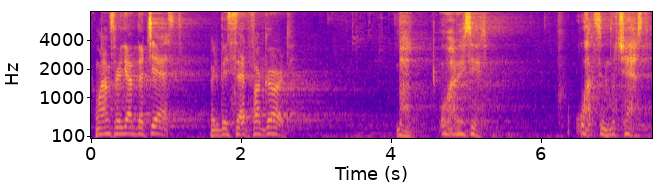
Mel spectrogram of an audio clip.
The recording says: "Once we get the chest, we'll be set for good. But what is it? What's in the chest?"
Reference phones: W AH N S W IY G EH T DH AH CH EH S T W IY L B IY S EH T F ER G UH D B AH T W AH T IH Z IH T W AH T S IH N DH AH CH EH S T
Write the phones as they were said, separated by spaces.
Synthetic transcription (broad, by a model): W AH N S W IY G EH T DH AH CH EH S T W IY L B IY S EH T F ER G UH D B AH T W AH T IH Z IH T W AH T S IH N DH AH CH EH S T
